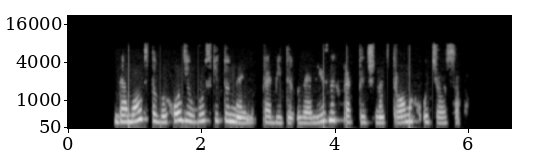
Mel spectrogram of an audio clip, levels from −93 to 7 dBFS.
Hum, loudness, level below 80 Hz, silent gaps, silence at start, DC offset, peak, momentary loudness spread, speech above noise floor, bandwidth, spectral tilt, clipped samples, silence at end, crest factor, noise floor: none; -17 LUFS; -52 dBFS; 2.83-2.90 s, 4.82-4.87 s; 0.7 s; under 0.1%; -2 dBFS; 10 LU; over 73 dB; 8 kHz; -5.5 dB/octave; under 0.1%; 0.8 s; 16 dB; under -90 dBFS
